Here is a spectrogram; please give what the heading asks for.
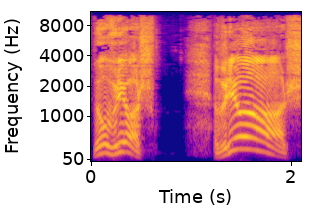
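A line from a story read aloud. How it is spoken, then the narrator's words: Shouted again. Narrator (Russian): закричал опять Ноздрев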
